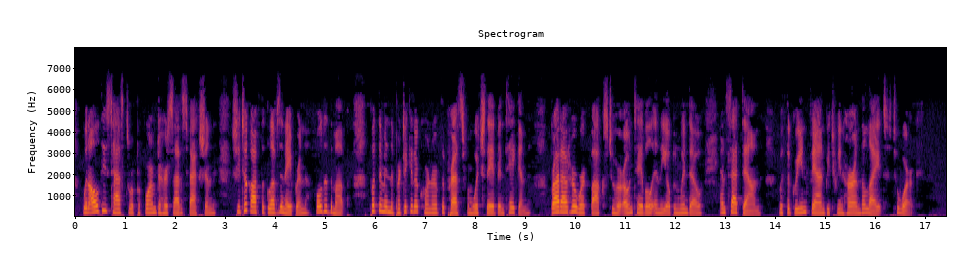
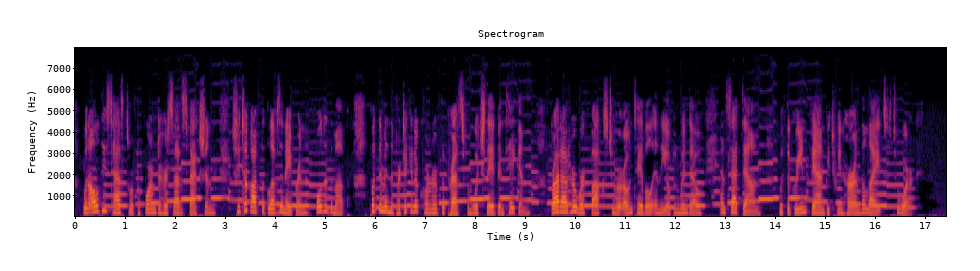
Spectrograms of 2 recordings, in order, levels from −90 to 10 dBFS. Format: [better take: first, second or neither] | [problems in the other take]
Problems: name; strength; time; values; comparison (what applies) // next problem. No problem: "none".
first | background sound (Wind instrument, woodwind instrument); 6 dB below the speech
